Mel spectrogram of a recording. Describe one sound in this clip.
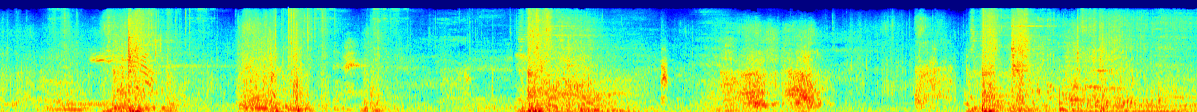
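Weapons clash and strike in a fierce fight.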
